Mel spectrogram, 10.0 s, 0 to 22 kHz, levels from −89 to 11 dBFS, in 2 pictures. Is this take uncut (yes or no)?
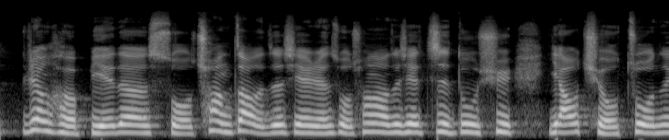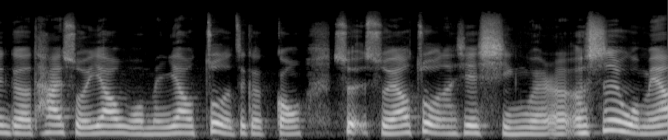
yes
